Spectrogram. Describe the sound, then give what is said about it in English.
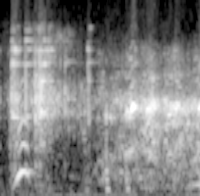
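A water pitcher is knocked over, spilling its water, with a burst of clattering and glassy clinks, a short rising squeak near the start, then scattered knocks and rattles that continue for a couple of seconds. “I knocked over the pitcher and spilled the water on you.”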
